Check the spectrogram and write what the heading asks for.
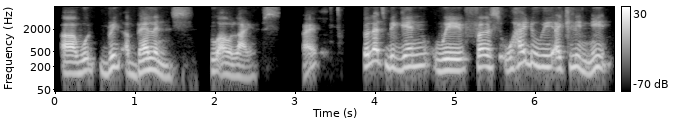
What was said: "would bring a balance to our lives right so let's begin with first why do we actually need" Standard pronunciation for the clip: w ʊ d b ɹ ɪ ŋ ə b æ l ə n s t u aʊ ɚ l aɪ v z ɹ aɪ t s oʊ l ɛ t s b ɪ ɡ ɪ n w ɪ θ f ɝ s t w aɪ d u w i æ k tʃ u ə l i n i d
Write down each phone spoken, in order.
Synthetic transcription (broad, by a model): w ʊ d b ɹ ɪ ŋ ə b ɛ l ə n s t u aʊ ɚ l aɪ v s ɹ aɪ t s oʊ l ɛ t s b ɪ ɡ ɪ n w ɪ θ f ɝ s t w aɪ d u w i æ k tʃ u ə l i n i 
